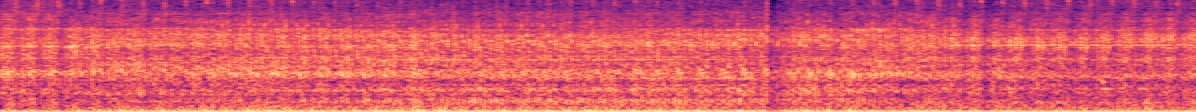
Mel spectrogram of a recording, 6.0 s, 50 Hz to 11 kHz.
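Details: Toyota 4A-GE 20V blacktop, cold idle; light quick ticking about three a second from the exhaust header area, disappears at high revs, which also bring smoke; cause unconfirmed; ticking noise at cold idle.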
